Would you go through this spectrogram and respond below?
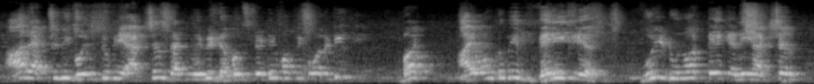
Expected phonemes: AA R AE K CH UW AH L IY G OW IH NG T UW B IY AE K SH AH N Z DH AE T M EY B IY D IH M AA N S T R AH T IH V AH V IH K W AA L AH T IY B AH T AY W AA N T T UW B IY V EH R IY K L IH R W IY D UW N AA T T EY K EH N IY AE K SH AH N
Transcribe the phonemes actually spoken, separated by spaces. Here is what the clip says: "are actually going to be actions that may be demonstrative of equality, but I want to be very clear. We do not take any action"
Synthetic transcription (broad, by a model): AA R AE K CH UW AH L IY G OW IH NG T UW B IY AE K SH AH N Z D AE T M EY B IY D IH M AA N S T R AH T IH F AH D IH K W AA L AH T IY B AH T AY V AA N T T UW B IY V EH R IY K L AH R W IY D UW N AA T T EY K EH N IY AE K SH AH N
